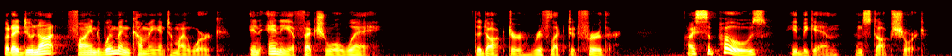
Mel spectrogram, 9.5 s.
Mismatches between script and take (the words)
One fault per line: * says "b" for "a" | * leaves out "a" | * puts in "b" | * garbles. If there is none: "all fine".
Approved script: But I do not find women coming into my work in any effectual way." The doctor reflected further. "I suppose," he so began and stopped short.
* leaves out "so"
